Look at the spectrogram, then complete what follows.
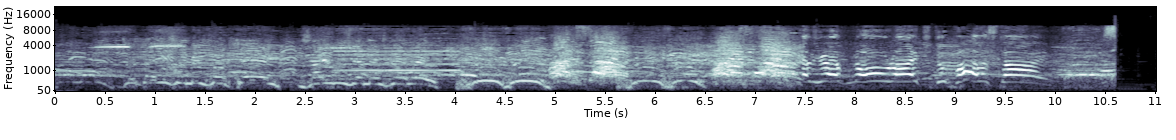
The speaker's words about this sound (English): So these these are Jews for Palestine getting yelled at that they're not real Jews by right wingers.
